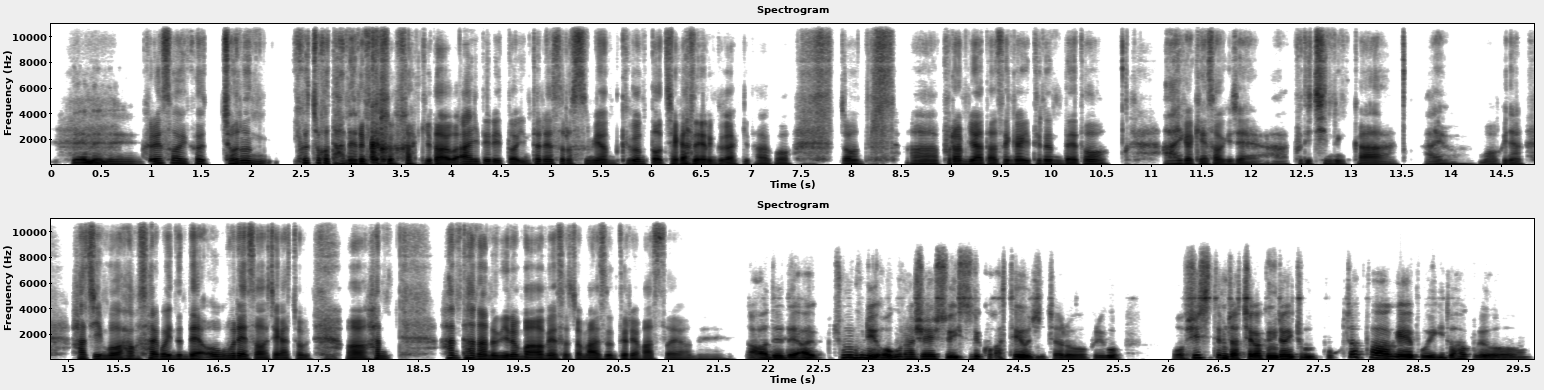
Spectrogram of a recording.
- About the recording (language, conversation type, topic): Korean, advice, 파트너와 생활비 분담 문제로 자주 다투는데 어떻게 해야 하나요?
- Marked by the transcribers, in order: laughing while speaking: "내는 것 같기도 하고"; laughing while speaking: "제가"; tsk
